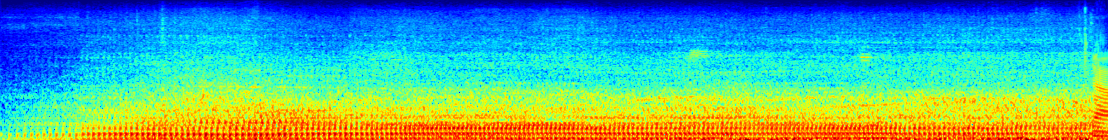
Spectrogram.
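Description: A KTM Duke motorcycle rides in fourth gear, its engine droning loud and steady after a brief rise at the start, with constant wind rush and no pauses.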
